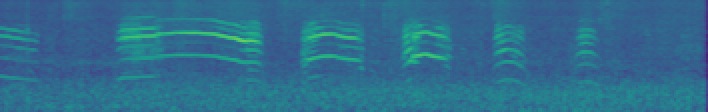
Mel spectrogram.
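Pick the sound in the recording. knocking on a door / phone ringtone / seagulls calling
seagulls calling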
